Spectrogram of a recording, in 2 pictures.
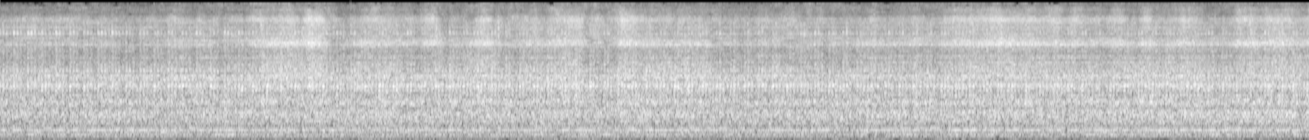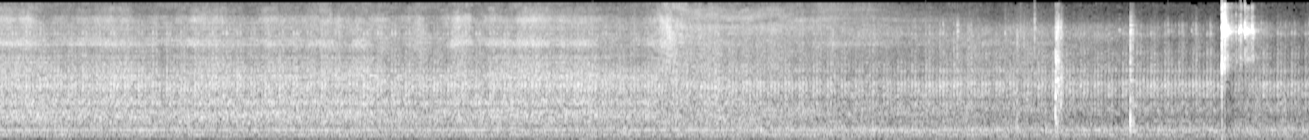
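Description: Steady rushing hum from the brass jet nozzle feeding a homemade gasifier. It eases off near the end, and several sharp clanks follow.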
